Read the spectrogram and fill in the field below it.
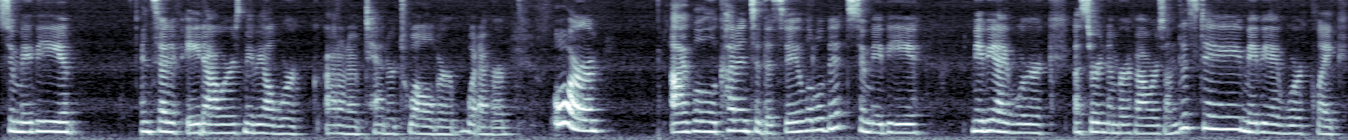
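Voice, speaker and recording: A woman speaks with ordinary pitch variation. There is audible echo from the room. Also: medium pitch for a woman, moderate pace. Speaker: wedding photographer and tutorial maker. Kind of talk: tutorial.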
